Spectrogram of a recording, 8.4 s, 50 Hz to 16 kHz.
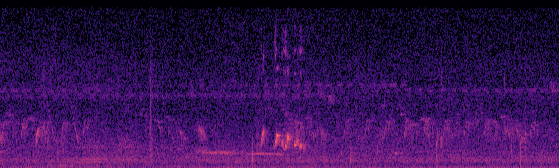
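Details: Red-whiskered bulbul used as a decoy during trapping on 4/2/2017, singing to lure wild birds; one brief burst of bright, quick chirped notes midway, with faint scattered chirps and a low steady hum in the background.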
